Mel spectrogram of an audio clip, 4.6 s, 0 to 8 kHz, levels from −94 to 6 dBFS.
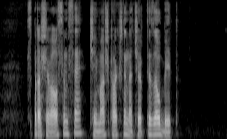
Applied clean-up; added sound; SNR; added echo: none; none; none; none.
